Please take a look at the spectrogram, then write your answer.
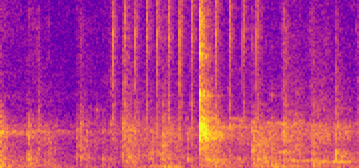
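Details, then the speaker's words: Instant gas geyser being repaired, igniter tested by tilting the unit so the ball inside closes the magnet switch; quiet rapid dry tick-tick bursts with one sharper snap, stopping when set upright; normal igniter ticking, ignition circuit working; fault was a bad cell holder. "जैसे ही वो उल्टा कर रहे हैं आपको टिक टिक की आवाज अंदर सुनाई दे रही होगी जैसे सीधा करेंगे यह बंद हो जाएगा"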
